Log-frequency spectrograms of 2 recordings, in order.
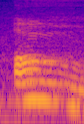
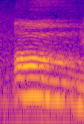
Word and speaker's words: Ong: Ong, when you pronounce it correctly. Ong, it's like you're hitting a gong. Ong. Your tongue comes up against the upper palate.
